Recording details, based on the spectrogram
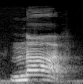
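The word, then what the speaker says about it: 哪儿: उसके बाद ये वर्ड है हमारे पास नार, एन ए आर, नार, नार मतलब क्या है, वेयर, कहां, ठीक है,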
